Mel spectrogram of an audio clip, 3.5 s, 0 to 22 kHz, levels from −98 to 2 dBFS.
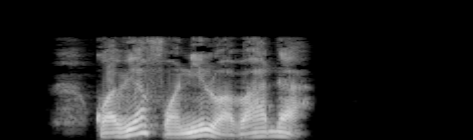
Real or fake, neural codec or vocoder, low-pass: real; none; 7.2 kHz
